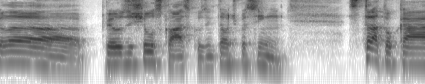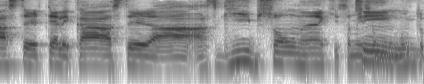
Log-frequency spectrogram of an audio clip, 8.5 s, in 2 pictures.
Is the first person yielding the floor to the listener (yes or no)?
yes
